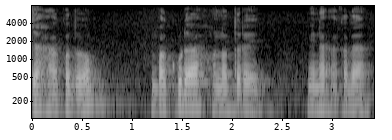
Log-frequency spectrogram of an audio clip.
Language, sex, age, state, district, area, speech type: Santali, male, 18-30, West Bengal, Bankura, rural, spontaneous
